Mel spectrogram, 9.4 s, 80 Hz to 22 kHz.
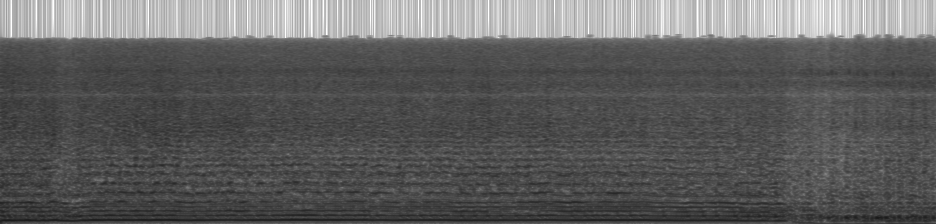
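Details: Saito FG 60 R3 single-cylinder four-stroke on spark ignition, popping at slightly uneven low idle with shaky beat, then pitch drop; Hall sensor timing being changed to less advanced, timing suspected but vibration showed no clear relation.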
